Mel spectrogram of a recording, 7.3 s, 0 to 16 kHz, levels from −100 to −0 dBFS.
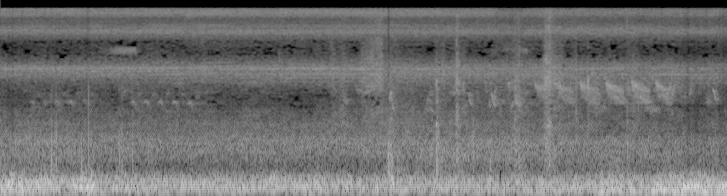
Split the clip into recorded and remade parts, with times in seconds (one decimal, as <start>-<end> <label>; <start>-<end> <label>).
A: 0.0-7.3 remade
